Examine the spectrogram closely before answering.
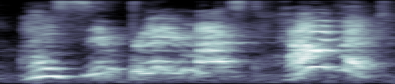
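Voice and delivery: high, loud pleading squirrel voice; longing for the cone, pitched high; wistful cry. Acted. Bruce the squirrel crying out for the cone. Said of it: "he wistfully cried".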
